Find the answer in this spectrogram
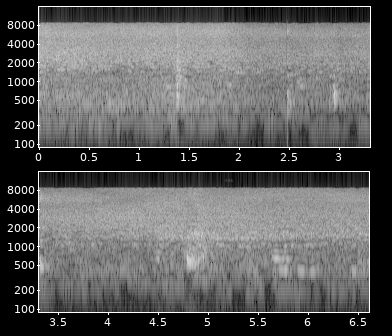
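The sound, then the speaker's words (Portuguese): Bell pepper, green beans and zucchini sizzle steadily as they sauté with onion in a pan, with a few faint clicks of stirring through the constant hiss. “Aí coloca o pimentão, a vagem e a abobrinha.”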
